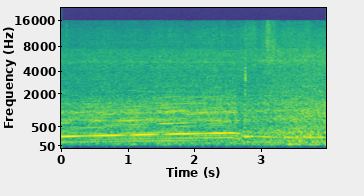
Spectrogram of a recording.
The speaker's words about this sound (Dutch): Porsche Panamera 4S e-hybrid. Ja, veilige vierwielaandrijving.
